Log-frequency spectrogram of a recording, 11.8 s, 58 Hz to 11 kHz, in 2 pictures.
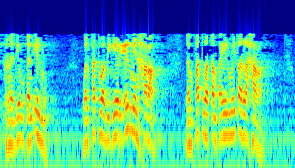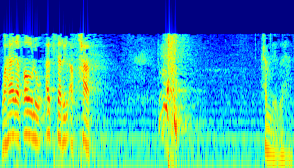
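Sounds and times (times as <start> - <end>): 
speech: 0.1 - 7.9, 9.0 - 9.6, 11.2 - 11.7
sneeze during a religious lecture: 9.1 - 10.0.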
